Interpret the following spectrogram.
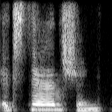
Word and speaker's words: extension: the syllable sorry since the syllable preceded by the suffix shown is 10 so the stress falls on this syllable okay we say extension extension extension then we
